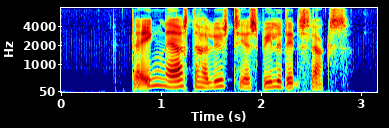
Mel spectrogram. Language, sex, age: Danish, female, 47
